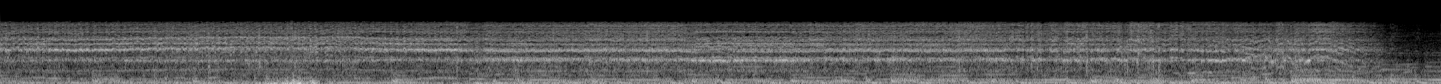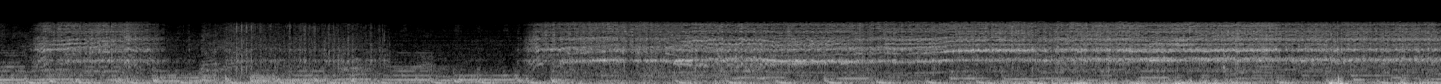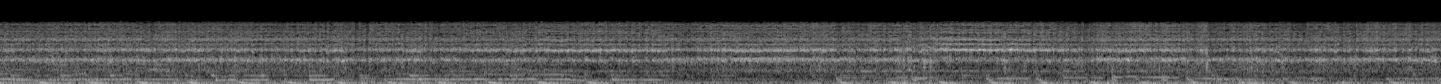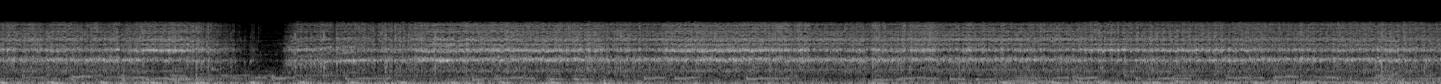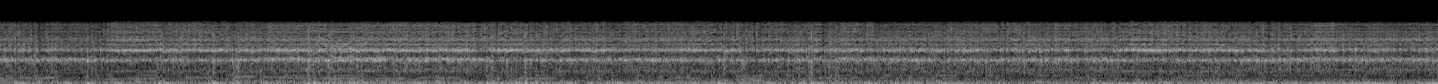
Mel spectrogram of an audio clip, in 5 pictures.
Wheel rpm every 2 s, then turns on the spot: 160, 160, 160, 160, 160, 160, 140, 50, 30, 10, 130, 140, 160, 160, 160, 160, 160, 160, 160, 160, 160, 160, 130, 100, 160, 160, 160, 160, 160, 160, 160, 160, 160, 160, 160, 160.
16-18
